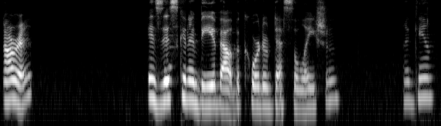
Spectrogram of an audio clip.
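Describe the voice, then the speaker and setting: A woman's voice: mid-range voice, measured pace. A woman live-streaming a game, chatting casually and reacting to what happens. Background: faint game music.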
